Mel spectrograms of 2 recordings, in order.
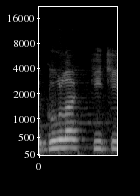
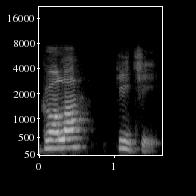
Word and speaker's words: Gullah Geechee: Tonight we're talking to Elder Carlie Towne with the Gullah Geechee Nation from South Carolina.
